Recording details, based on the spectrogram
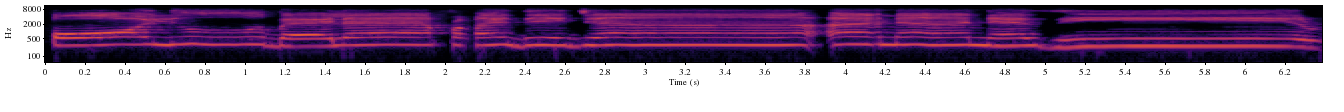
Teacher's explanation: قاف موٹا الف مدہ موٹا پھر لو ہونٹ باہر کی طرف آ جائیں گے اور گول ہوں گے پھر بلا با میں آپ کے ہونٹ کھلیں گے لا میں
